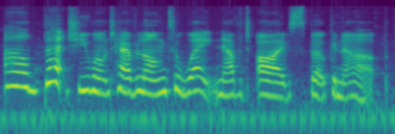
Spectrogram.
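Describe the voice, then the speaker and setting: An actress playing a snobbish, complaining middle-aged wife in an audio story, disdainful and imperious. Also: female voice, a little high, animated, measured pace. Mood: impatient, imperious.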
